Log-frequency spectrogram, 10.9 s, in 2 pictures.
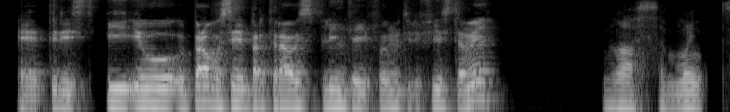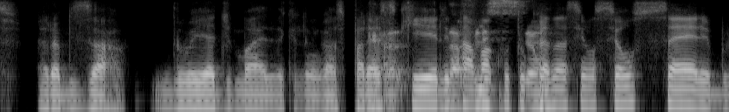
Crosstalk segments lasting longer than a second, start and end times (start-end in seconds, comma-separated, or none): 8.2-9.7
